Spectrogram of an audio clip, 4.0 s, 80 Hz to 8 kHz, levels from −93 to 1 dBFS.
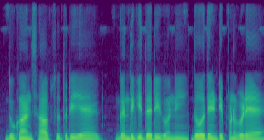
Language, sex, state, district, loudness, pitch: Hindi, male, Rajasthan, Nagaur, -24 LUFS, 135 Hz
